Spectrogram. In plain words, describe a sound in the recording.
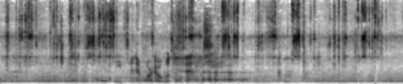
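Poker chips click softly as a player riffles them.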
